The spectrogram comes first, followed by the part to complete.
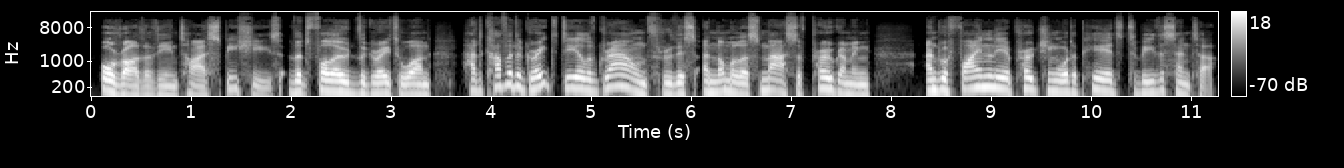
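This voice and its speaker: A man narrating an audiobook in a measured, unhurried storytelling manner, close to the mic. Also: a little high, dry recording.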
